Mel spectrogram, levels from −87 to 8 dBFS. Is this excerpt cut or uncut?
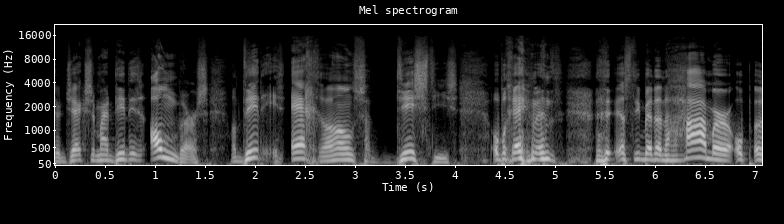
uncut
